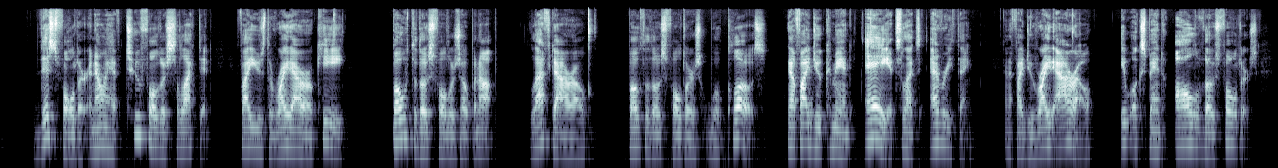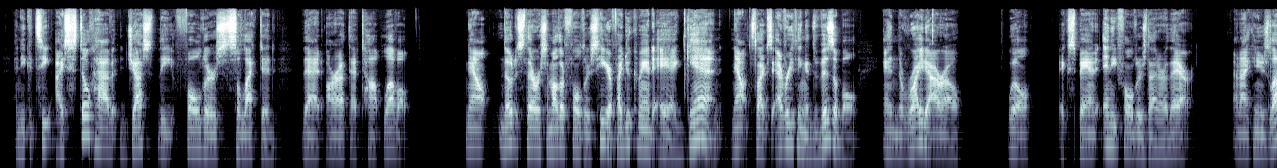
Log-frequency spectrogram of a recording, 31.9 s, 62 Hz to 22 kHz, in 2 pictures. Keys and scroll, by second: 4.0 Right, 7.2 Left, 10.7 super+a, 13.2 Right, 24.4 super+a, 27.4 Right.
